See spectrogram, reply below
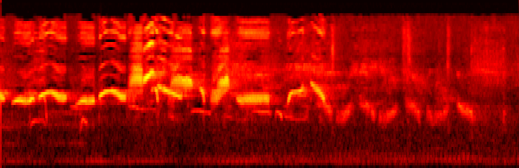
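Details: Two Chinese hwamei in a singing duel: clear whistled phrases with looping up-and-down notes, delivered in quick bursts that gradually fade and soften toward the end.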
